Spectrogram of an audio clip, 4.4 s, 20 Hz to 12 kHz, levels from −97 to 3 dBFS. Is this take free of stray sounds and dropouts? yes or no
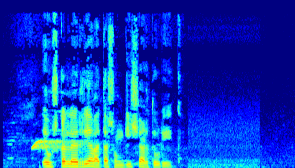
yes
